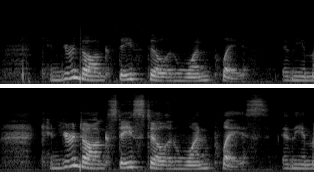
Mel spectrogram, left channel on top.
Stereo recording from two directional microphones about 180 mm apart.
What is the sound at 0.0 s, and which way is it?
Speech, 15° right (ahead or behind).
